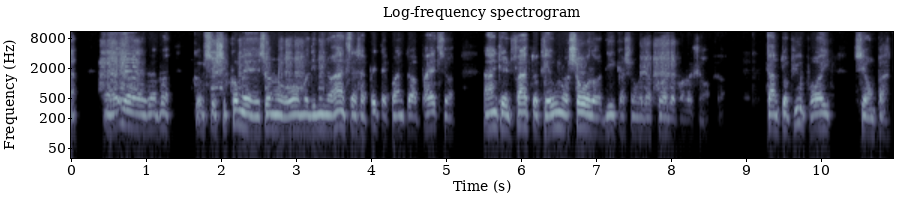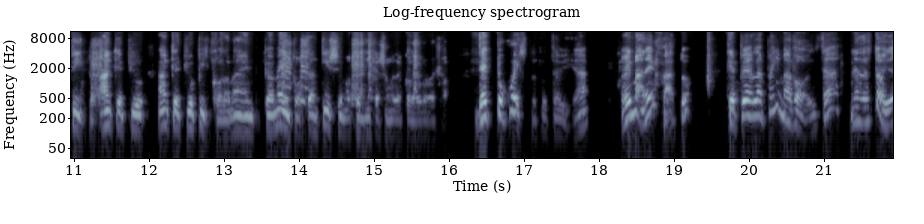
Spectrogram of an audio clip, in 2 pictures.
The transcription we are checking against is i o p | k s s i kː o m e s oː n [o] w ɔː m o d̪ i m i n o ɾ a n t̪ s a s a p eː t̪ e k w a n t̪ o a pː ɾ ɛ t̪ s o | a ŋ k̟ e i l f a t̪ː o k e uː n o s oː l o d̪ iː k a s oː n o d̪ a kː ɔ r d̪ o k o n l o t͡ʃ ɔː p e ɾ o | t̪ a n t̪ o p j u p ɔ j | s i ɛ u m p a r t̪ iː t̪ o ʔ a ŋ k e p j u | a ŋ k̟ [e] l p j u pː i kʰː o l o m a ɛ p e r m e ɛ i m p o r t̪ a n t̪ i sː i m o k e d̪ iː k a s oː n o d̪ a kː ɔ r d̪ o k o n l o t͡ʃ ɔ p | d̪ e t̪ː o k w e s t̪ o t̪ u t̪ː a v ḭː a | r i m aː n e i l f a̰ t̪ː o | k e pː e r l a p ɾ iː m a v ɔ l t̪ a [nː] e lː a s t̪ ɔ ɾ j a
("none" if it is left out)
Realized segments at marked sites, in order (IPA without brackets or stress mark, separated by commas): o, e, n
